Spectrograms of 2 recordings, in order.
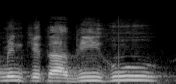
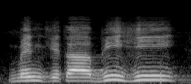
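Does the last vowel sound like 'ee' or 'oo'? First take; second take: oo; ee. First: The final syllable ends in an 'oo' vowel. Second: The final syllable ends in an 'ee' vowel. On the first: The speaker calls it wrong. "not min kitabihu. We don't say that" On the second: The speaker calls it right. "because there is a kasra here, who will become he"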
